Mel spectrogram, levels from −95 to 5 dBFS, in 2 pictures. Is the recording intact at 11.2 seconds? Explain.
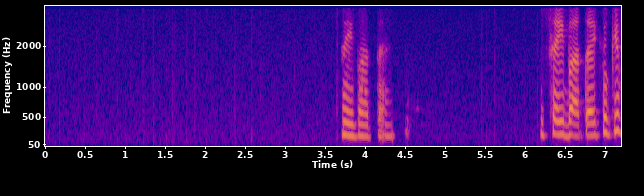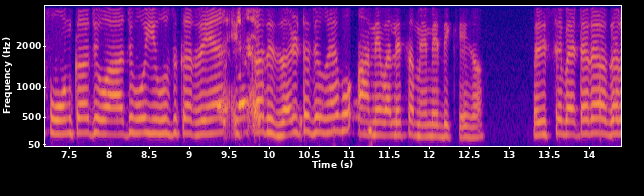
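No, not quite. From 11.04 to 11.31 s there's an echo leak: a delayed copy of the speech trailing the original by about 297 ms, and fairly strong, only around 5 dB below the speech itself. That's likely a far-end speakerphone whose echo canceller let some of its own loudspeaker output slip back into the microphone. It comes through as a brief doubling, band-limited like everything else on this telephone-style line, which tops out around 4 kHz.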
